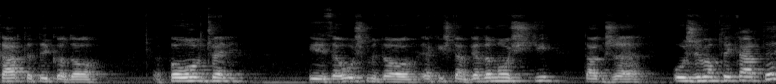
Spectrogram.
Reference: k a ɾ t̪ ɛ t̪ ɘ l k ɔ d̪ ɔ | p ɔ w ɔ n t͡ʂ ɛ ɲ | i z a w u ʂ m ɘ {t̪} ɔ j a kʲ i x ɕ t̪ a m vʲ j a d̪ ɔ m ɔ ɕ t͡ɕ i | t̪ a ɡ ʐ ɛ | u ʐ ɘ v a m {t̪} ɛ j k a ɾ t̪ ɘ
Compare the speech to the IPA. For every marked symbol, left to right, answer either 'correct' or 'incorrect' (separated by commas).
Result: incorrect, correct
